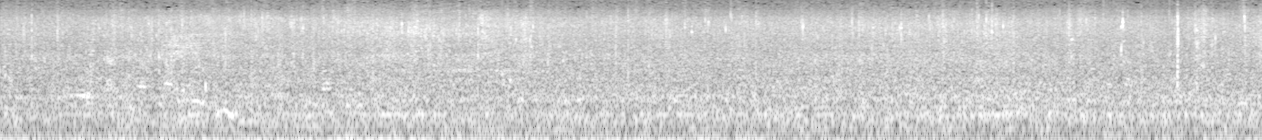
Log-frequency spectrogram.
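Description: Indoor swimming pool ambience: a steady low hum under a wash of water noise, with a few light clicks and one sharper click near the end.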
